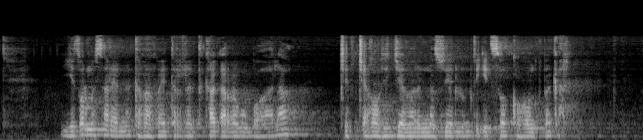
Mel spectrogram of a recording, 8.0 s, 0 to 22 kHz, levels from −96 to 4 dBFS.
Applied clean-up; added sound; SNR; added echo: neural separator model SepFormer DNS4.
